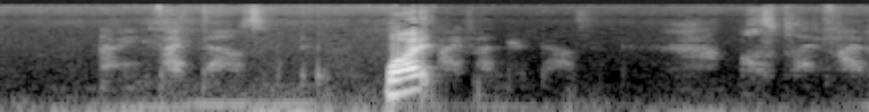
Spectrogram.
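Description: A quiet room with a low hum and faint low voices, broken about two seconds in by a single short 'What?' spoken with a sharply rising pitch.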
